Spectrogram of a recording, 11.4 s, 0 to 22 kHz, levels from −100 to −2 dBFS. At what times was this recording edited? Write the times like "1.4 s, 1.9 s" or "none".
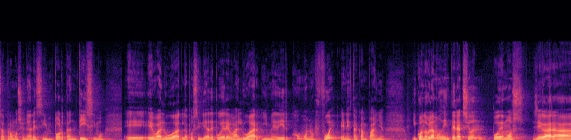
2.4 s, 3.6 s, 8.1 s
